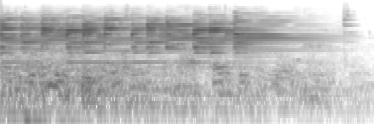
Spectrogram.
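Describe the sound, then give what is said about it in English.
A bright, high dinner bell rings rapidly and continuously for about two seconds, fairly loud, then fades out, followed by one brief final ding, announcing that the buffet is open. “Dinner bell, activate.”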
